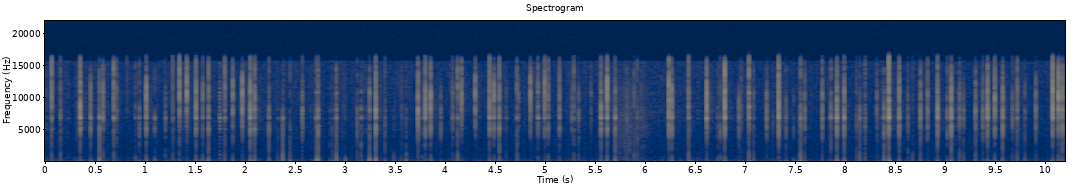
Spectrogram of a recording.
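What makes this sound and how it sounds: A red, faceted, hand-height pillar candle of solid wax is held upright between both hands and tapped and scratched along its sides with long orange-painted fingernails. A quick, steady patter of short, dry clicks and soft scratches runs throughout, with bright ticking edges over a low thump. Each tap stops almost instantly, with no ring.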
